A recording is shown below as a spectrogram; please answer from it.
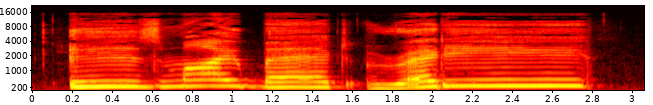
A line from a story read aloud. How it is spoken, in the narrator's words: the giant would growl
